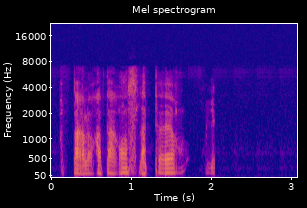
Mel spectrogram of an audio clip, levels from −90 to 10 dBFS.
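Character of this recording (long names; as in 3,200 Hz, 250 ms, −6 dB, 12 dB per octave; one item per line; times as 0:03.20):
tremolo saw down 3.5 Hz, depth 75%
a quantiser's noise floor 12 bits, dither triangular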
